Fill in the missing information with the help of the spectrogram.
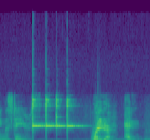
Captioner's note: bell dings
